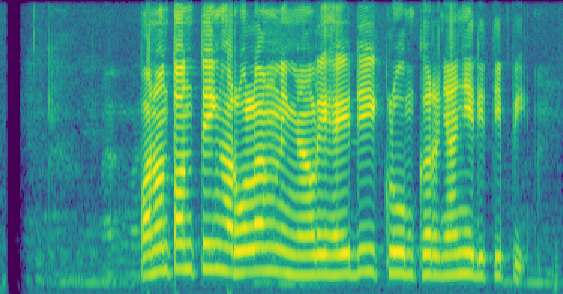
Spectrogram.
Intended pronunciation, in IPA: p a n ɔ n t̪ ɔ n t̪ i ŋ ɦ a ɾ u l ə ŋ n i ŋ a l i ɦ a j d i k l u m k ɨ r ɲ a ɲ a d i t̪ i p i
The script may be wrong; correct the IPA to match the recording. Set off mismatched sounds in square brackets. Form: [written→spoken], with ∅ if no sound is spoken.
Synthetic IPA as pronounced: p a n ɔ n t̪ ɔ n t̪ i ŋ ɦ a ɾ u l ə ŋ n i ŋ a l i ɦ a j d i k l u m k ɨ r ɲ a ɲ [a→i] d i t̪ i p i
